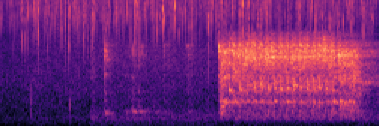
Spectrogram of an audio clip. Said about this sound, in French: Super le scooter. Ma batterie est foutue, et je fais comment pour rentrer, moi, maintenant ?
